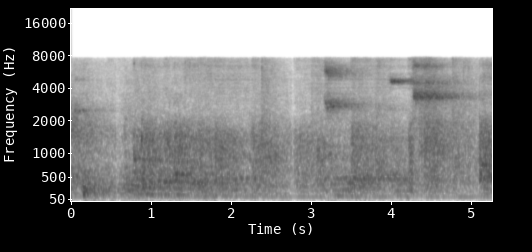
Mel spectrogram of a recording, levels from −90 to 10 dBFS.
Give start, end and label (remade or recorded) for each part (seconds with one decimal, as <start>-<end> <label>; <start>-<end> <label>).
0.0-1.7 recorded; 1.7-2.4 remade; 2.4-2.9 recorded; 2.9-4.4 remade; 4.4-5.3 recorded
